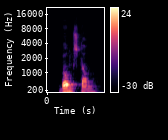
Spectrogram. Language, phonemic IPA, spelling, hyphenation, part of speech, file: Dutch, /ˈboːmstɑm/, boomstam, boom‧stam, noun, Nl-boomstam.ogg
- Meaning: a tree trunk, main structural member of a tree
